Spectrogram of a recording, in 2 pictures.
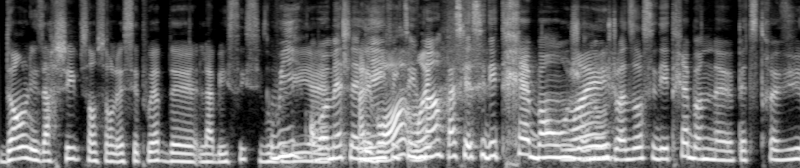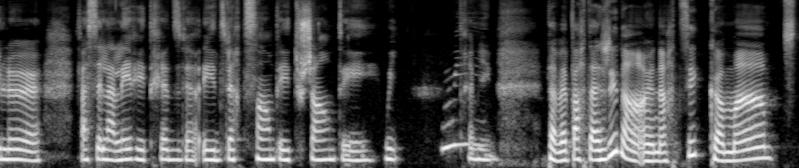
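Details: Adult woman, conversational French; typical speech.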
